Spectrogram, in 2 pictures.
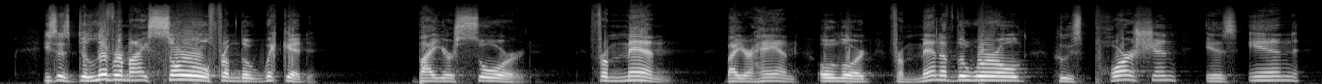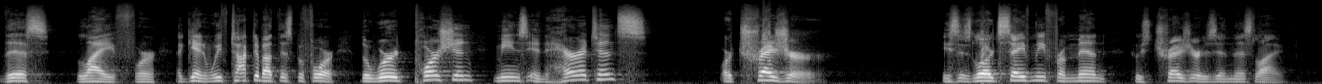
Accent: United States; I mean, you know, I am so American, which means I talk really badly.

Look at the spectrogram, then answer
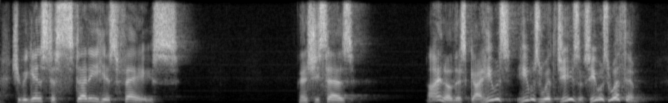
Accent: Minnesota, United States; or where I was born and raised in Minnesota, soybeans was a big crop that came in the fall along with corn.

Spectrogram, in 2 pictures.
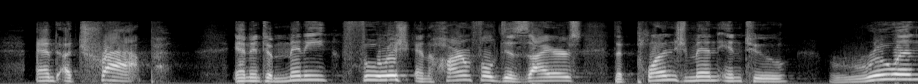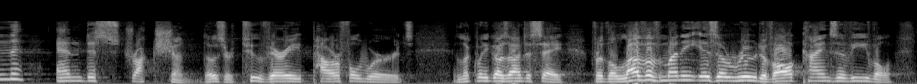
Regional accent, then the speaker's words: Minnesota, United States; Kind of like where I was raised in Minnesota, there wasn't irrigation that took place to water the crops.

